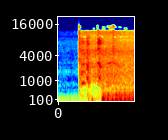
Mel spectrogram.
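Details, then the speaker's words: 2013 Honda CBR500R twin, restored after salvage-auction wreck, first start after fuel pump priming: short crank, fires right up at once and settles into a steady, even idle; normal healthy start. "yes there we go and it sounds so good wow all right i'm gonna kill it did you hear that that was amazing and it fired right up so quickly"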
